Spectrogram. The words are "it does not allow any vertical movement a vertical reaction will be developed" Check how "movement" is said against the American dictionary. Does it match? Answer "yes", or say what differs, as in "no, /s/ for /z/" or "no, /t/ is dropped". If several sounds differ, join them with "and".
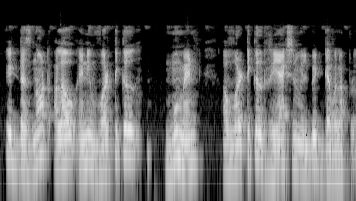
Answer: no, /v/ is dropped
